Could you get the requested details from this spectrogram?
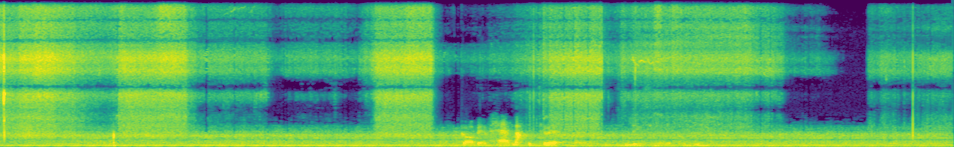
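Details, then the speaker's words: Ear wax microsuction; the eardrum looks healthy, with leftover dead skin caught in the suction probe: constant loud suction hiss and hum with surging rushes and brief squeaky clarinet-like fluttering as the skin vibrates then releases. "you get a loud clarinet noise the skin gets trapped and the suction probe and it just vibrates and then releases"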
